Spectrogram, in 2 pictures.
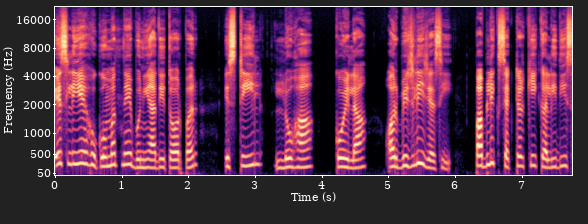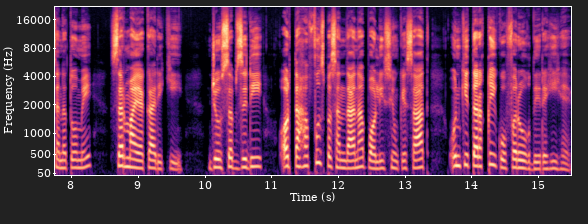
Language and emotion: Urdu, neutral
